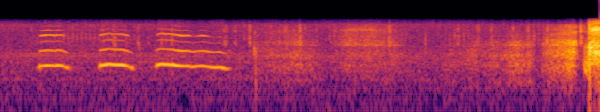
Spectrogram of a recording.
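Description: A voice whimpering: three short whines, each rising and then falling in pitch, in the first two seconds or so. Near the end a louder, noisy sound builds up.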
